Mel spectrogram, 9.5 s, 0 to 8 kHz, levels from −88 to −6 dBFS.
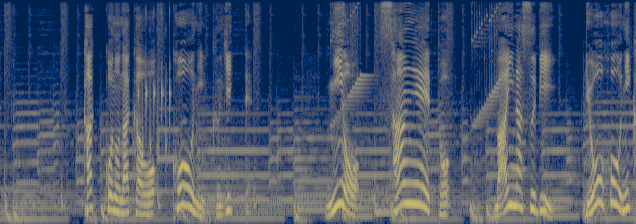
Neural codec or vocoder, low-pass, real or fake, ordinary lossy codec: none; none; real; none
